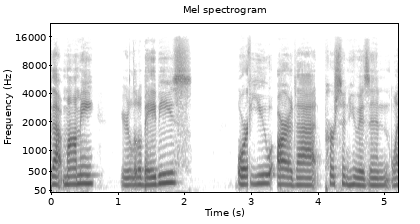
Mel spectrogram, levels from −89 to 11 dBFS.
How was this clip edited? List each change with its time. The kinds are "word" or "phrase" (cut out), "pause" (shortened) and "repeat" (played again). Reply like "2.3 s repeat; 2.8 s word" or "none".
2.9 s word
